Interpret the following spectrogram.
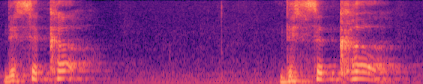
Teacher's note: whenever ra sound in British English especially, it comes at the end of a word, it is not pronounced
